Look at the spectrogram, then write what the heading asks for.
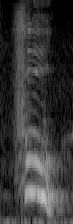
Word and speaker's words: pho: It is pronounced fu like fun without the n.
